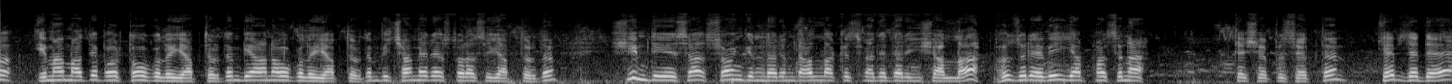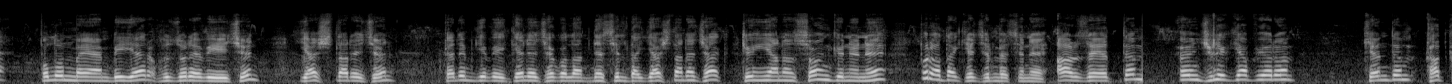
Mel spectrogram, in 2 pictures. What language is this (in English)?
Turkish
